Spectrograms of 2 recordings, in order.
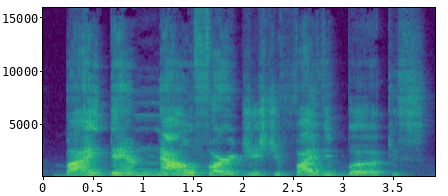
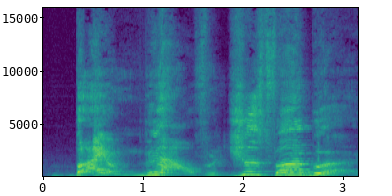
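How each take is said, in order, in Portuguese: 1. É dita com uma entonação simples e plana. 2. É dita com uma entonação exagerada e caricata. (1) "Aí ele não falava" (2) "Com essa entonação, uma coisa caricata, uma coisa exagerada"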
